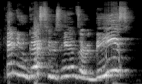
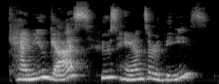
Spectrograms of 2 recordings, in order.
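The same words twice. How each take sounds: First: It is said very fast. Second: It is said at a normal pace.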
